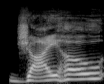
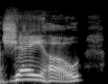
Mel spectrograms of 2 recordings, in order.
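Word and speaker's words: Jai Ho: It was more Nicole, but correct pronunciation, Jai-Ho. Nicole pronunciation, J-Ho.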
